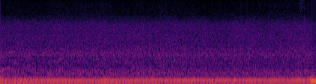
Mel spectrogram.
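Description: A steady low hum with one constant tone, over an even hiss: the room's background drone, unchanged throughout.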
